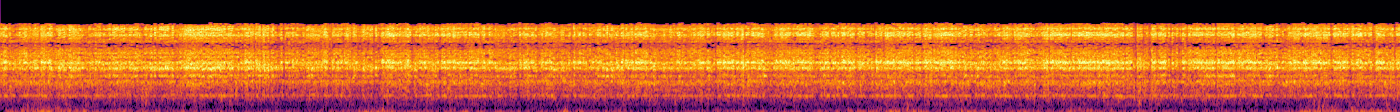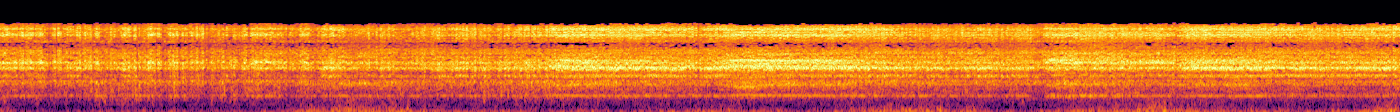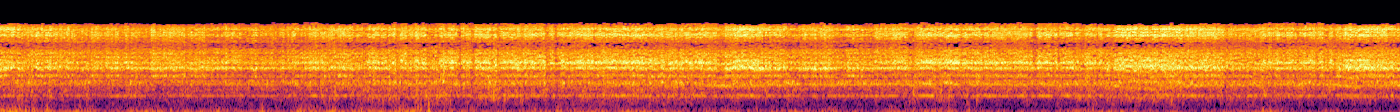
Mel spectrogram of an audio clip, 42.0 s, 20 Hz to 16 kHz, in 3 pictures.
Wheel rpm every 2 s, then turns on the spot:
120, 110, 110, 110, 120, 120, 120, 120, 120, 110, 110, 120, 110, 110, 120, 110, 120, 110, 110, 110, 110.
none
